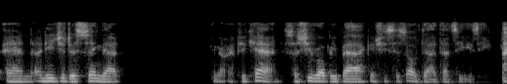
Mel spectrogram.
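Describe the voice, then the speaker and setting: A man talks at a fairly quick pace with vocal fry. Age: 60s. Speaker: songwriter and guitarist. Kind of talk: casual chat. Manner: halting.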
